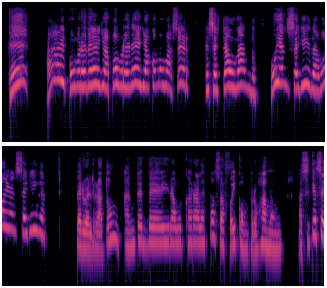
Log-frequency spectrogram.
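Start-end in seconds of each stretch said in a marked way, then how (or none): 0.1-7.4 high worried mouse voice; alarmed little mouse. Acted. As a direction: squeak in panic for his wife. Mouse hears wife drowning.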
